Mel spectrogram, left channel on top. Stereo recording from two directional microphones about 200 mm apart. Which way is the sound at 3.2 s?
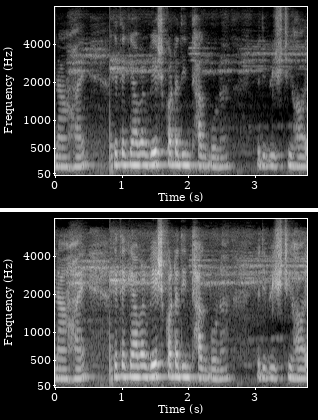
10° left (ahead or behind).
